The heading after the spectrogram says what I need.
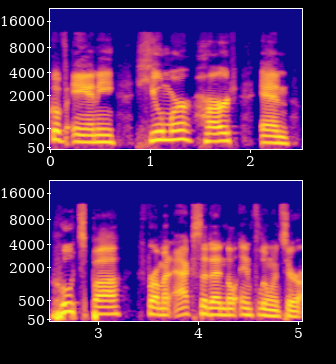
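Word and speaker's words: chutzpah: Annie humor heart and hootspa from an accidental influencer I said that word right did I oh you almost got it how do you say it because I was saying CH it's hutzpah it's Anish word that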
